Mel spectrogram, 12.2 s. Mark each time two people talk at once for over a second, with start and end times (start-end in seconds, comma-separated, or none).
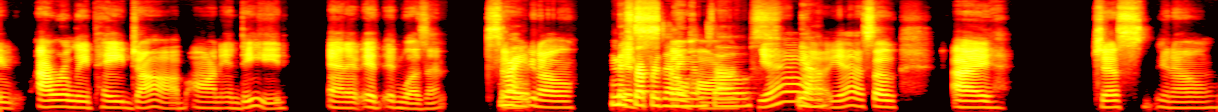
6.2-8.3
